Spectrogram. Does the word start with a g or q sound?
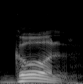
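g. The word begins with a g sound. This is the Yemeni and Saudi colloquial form. "Di amiyahnya dibaca gol"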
